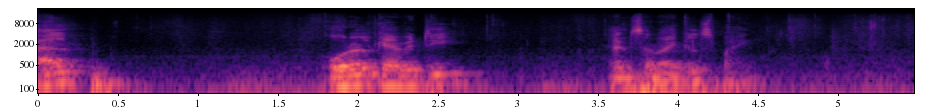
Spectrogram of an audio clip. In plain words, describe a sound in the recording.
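A man speaks through a microphone in an echoing hall, pausing between phrases.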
